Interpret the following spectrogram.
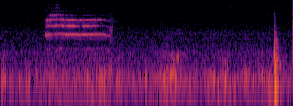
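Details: A kitten from a fostered litter of six, at bedtime indoors, gives one steady, flat, high meow lasting about a second, followed by quiet room noise and a sharp click.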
